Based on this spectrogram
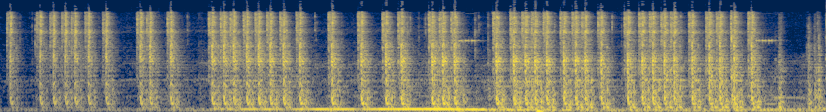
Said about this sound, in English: A typewriter? It is. It is a typewriter.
